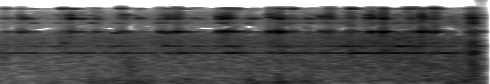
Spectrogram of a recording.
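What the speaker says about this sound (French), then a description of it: "le bruit des drapeaux qui tapent avec le vent c'est super chiant" Flags snapping and flapping in strong wind on Omaha Beach, a continuous loud rushing flutter with irregular slaps, close and unbroken, no voices.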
